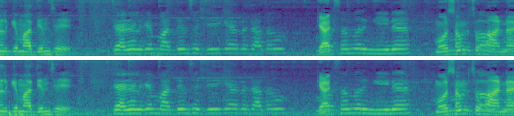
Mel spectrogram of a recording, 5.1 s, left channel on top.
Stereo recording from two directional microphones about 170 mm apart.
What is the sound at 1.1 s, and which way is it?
Speech, 10° left (ahead or behind).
